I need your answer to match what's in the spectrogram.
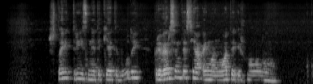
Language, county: Lithuanian, Klaipėda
